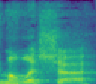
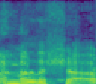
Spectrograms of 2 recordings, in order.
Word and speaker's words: Melisha: Yeah, it's Melisha. It sounds like the army, the volunteer army, the militia. Yeah. Yeah, that's what I always tell people. Yeah, Melisha.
